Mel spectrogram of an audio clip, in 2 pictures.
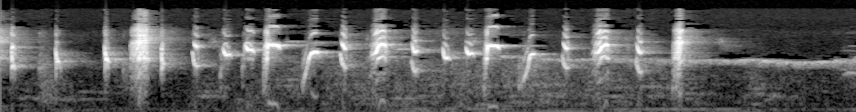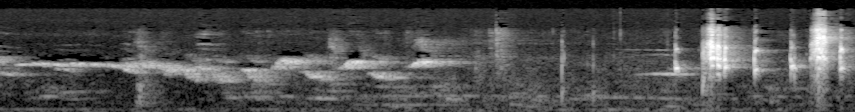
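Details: Long-tailed shrike, energetic full-filler master song from Indonesia for training or luring birds: a rapid string of sharp, high notes, then a quiet, drawn-out wavering warble sliding downward, and loud chatter returning at the end.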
